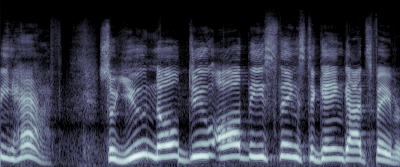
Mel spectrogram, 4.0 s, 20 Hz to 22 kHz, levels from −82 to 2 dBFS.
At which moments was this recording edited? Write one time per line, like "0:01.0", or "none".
0:01.8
